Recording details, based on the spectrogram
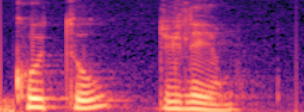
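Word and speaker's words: Coteaux du Layon: Coteau du Léon, Coteau du Léon. E-A-U, E-A-U-X et A-U te donnent le son O.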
